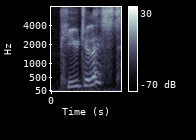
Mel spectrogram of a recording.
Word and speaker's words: Pugilist: The Pugilist? Is that how you pronounce it? – Yeah.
